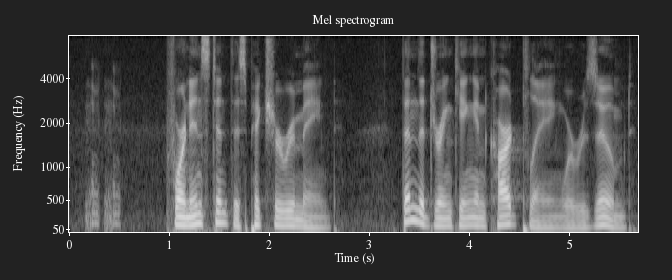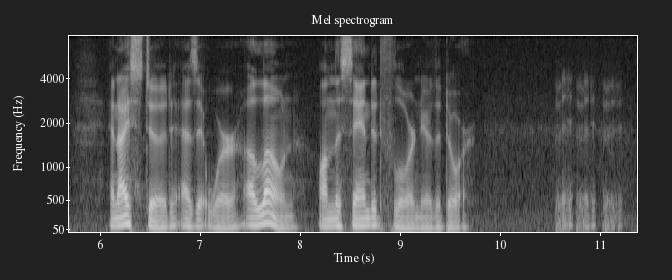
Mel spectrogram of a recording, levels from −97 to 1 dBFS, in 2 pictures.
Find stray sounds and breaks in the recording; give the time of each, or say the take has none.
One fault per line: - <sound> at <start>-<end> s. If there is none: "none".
- laugh at 0.2-0.5 s
- laugh at 10.6-11.2 s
